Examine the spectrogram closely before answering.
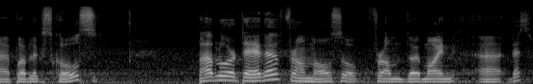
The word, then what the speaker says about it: Des Moines: We have three presenters: Roslyn Billy from Des Moines Public Schools, Pablo Ortega from Des Moines.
